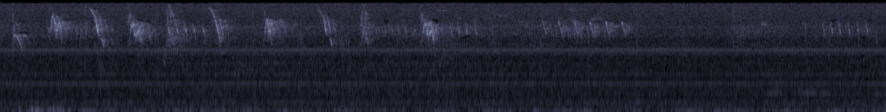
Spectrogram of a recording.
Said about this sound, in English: Sparrows are fighting.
